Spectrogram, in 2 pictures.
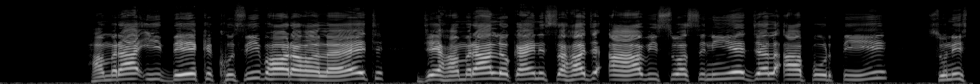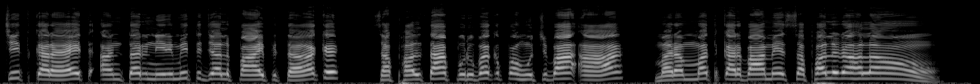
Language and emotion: Maithili, happy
